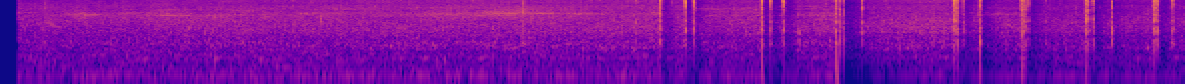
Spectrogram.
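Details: Steady rushing water like a stream fills the first half, then a series of sharp broadband clicks and knocks follows, with no animal call.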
